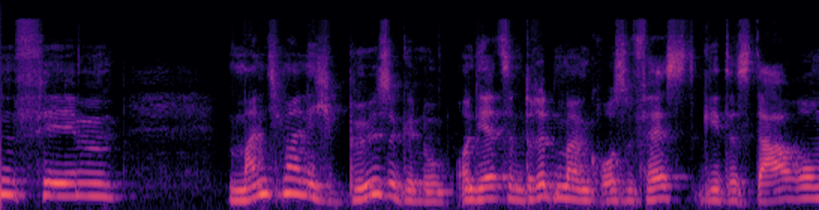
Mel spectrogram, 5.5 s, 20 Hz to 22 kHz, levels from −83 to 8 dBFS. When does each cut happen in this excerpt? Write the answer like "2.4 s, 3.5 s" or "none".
3.0 s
